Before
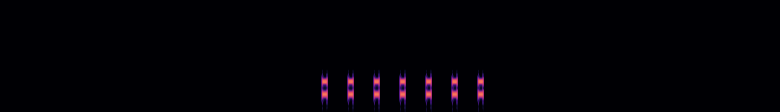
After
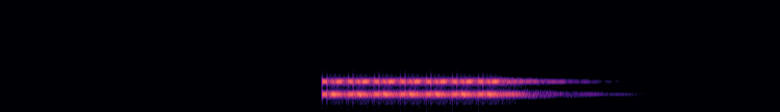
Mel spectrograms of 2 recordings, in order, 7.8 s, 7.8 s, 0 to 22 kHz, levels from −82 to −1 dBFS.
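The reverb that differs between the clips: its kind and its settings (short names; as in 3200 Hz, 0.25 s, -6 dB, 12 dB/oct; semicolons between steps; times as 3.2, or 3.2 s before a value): digital reverb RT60 1.8 s, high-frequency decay 0.35×, pre-delay 30 ms, DRR -2.5 dB; gain -3 dB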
